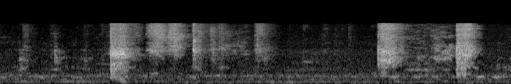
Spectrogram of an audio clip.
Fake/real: fake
